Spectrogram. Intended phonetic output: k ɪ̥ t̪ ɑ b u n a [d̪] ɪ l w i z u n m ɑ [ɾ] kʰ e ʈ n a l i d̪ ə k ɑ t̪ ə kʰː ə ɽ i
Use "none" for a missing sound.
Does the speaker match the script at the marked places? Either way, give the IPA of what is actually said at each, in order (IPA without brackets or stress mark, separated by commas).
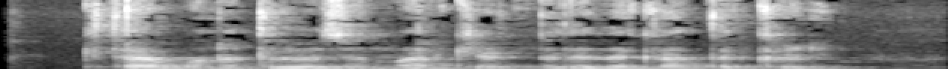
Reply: t̪, ɾ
